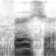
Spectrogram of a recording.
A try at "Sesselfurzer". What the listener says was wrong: There's a Z in there, by the way. Furzer. Zer.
